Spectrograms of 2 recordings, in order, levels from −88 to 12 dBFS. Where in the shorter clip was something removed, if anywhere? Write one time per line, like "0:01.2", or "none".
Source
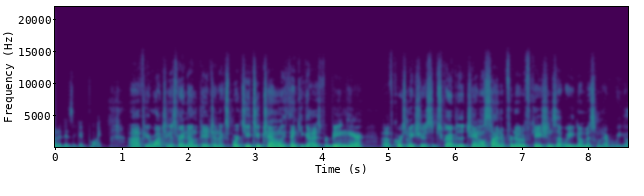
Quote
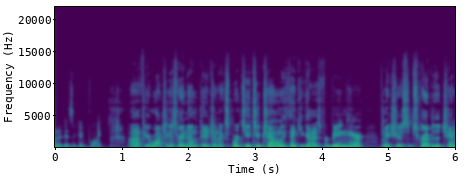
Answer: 0:04.9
